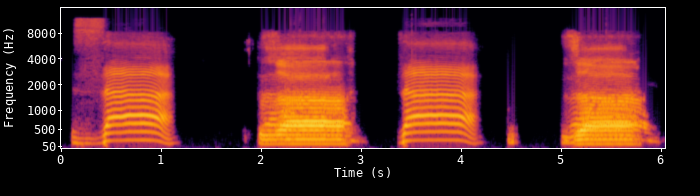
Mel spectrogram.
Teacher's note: যা যা দুই দাঁত লাগিয়ে বাতাস বের করব, ধাক্কা দিয়ে বাতাস বের করব।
